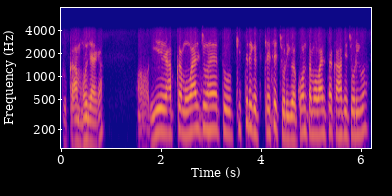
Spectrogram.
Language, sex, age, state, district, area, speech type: Urdu, male, 30-45, Bihar, Saharsa, rural, conversation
